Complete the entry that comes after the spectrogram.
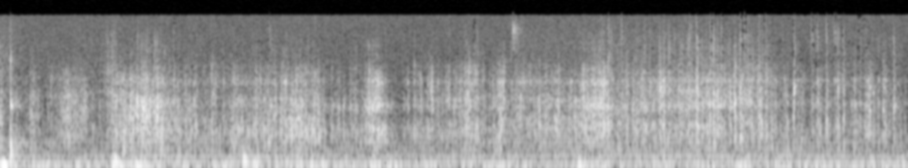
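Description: A pale pink silicone dish glove with bristles is worn on one hand and held up while the long nails of the other hand scratch and rub across the bristles. The result is a soft, continuous crinkly scratching with dense rapid ticks and a steady low hum underneath.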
